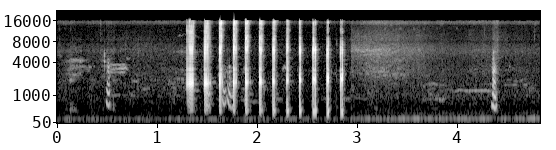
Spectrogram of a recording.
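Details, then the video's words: Francolin giving a rapid run of about eleven sharp, evenly spaced clicking notes, preceded by a soft chirp and followed by one faint note, with a constant low electrical hum beneath. "teeter ki awaz teeter ki boli"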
